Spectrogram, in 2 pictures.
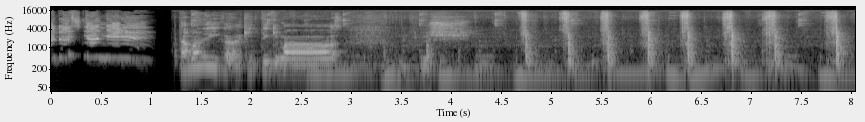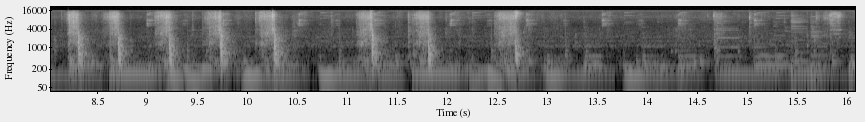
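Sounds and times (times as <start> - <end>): knife slicing onion on board: 4.7 - 13.0.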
